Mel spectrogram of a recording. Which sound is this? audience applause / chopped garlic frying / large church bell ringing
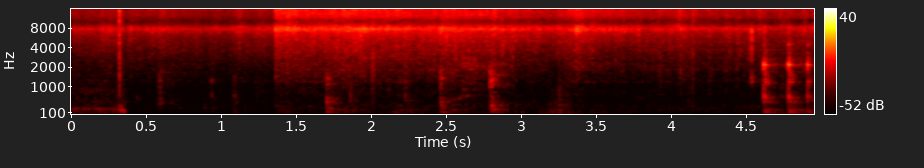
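chopped garlic frying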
